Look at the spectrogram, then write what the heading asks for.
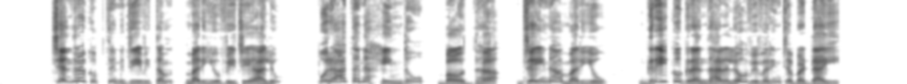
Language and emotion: Telugu, neutral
